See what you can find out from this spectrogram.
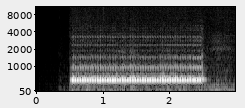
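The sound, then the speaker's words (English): A phone tone sounds while a call is placed: one steady, loud electronic tone holding for about two seconds before cutting off abruptly, leaving faint background hiss. No one speaks. “I'm so happy you answered my call.”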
